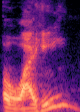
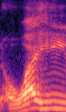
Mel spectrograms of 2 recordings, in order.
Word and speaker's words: Hawaii: spending some time there, the H is silent, I'm told, by the Hawaiians that live there. So spent some time in Hawaii with 1,700-ish other entrepreneurs from 56 different countries.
